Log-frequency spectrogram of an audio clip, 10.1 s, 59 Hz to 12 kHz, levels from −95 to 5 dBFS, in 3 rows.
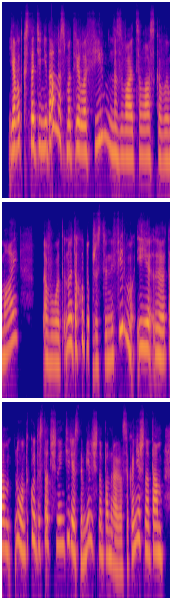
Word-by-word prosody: Я 220 +3 +7
вот, 255 +3 +1
кстати, 255 -1 +4
недавно 265 - +4
смотрела 215 -2 +2
фильм, 260 +6 -4
называется 185 -1 +1
"Ласковый 185 -2 -2
Май". 245 - -2 0.5
Вот, 155 -3 -2
ну, 250 +3 +3
это 240 -2 +2
художественный 170 - -6
фильм 335 - +1
и, 235 0 0
э, 195 -5 +2
там, 225 +2 -1
ну, 270 +1 0
он 220 -3 +2
такой 280 +7 -1
достаточно 245 +1 -3
интересный, 235 - -1
мне 220 +9 -2
лично 220 -6 -4
понравился. 145 -8 -3
Конечно, 225 -1 0
там 205 -2 +3
215 Hz, 160 wpm, -26 LUFS, 185-250 Hz, 0.5 s, Я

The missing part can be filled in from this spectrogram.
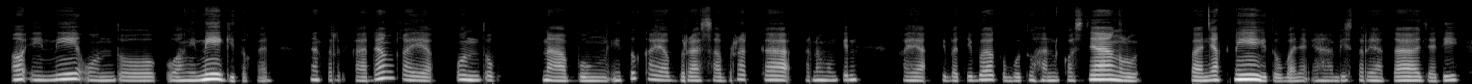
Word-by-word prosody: Oh 230 - +3
ini 215 +5 +2
untuk 180 -2 -5
uang 180 0 -2
ini, 235 +4 +9
gitu 165 -1 -9
kan. 180 - -13 0.4
Nah 210 - -1
terkadang 195 - -4
kayak 185 -6 -4 0.3
untuk 200 -3 -1 0.4
nabung 170 -2 -3
itu 190 +9 -8
kayak 205 -5 -5
berasa 180 0 -5
berat 225 -1 -8
Kak 205 -2 0
karena 195 +1 -5
mungkin 200 +2 -4 0.5
kayak 180 -2 -4 0.2
tiba-tiba 185 +4 -4
kebutuhan 180 +2 -7
kosnya 225 +5 +4
ngelu 175 -4 +1 0.6
banyak 185 +3 +1 0.2
nih 230 0 +12 0.2
gitu 165 - -12
banyak 160 +2 -7
yang 175 - -7
habis 180 +2 -10
ternyata, 185 0 -2
jadi 190 +5 -5
185 Hz, 130 wpm, -19 LUFS, 175-205 Hz, 0.6 s, nih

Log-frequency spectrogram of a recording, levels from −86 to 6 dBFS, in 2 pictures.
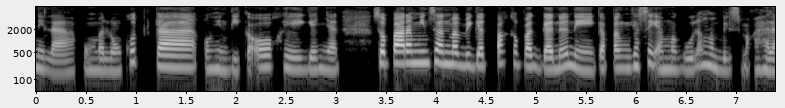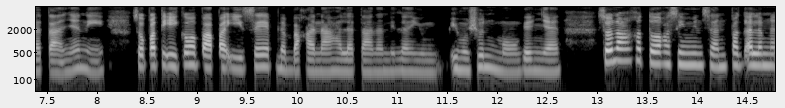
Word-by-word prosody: nila 165 -5 -3
kung 180 -1 -13
malungkot 175 - -6 0.2
ka, 210 -2 +6
kung 195 - -11
hindi 175 -1 -9
ka - - -5
okey 205 -3 -4
ganiyan. 185 -1 -6 0.3
So 270 -1 +2
parang 275 +1 +8
minsan 275 -1 +2
mabigat 235 -1 +1
pa 275 - -2
kapag 225 -5 -1
ganon 205 +4 +3
eh, 175 -2 +2
kapag 200 +1 -3
kasi 230 +5 -2
ang 190 0 -8
magulang 185 +5 -10
ang 215 -6 -9
bilis 175 +1 0
makahalata 170 -4 -4
niyan 190 +5 -6
eh, 160 0 -3 0.3
so 220 - -1
pati 230 0 +5
ikaw 250 +2 +1
mapapaisip 210 +1 +3
na 190 - -5
baka 170 0 -3
nahahalata 165 0 -5
na 160 - -9
nila 165 0 -10
'yung 160 -1 -13
emosyon 195 +2 -4
mo 160 -2 -10
ganiyan. 170 -2 -2 0.4
So 290 -1 +6
nakakatuwa 315 -4 +2
kasi 255 -1 +2
minsan 240 -3 -3
'pag 245 -1 -2
alam 240 0 +2
na 235 - -4
200 Hz, 185 wpm, -23 LUFS, 175-235 Hz, 0.4 s, parang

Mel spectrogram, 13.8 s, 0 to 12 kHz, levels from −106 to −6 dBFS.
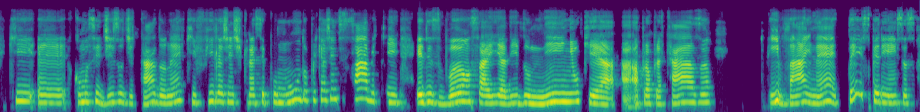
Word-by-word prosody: que, 240 -1 -2
eh, 195 -1 -3
como 215 +1 -2
se 220 +1 -3
diz 200 +4 -3
o 220 - -3
ditado, 185 +1 -1
né, 210 +7 -2
que 205 - -6
filho 230 +3 -5
a - - -1
gente 210 -1 -2
cresce 200 +1 -4
para 210 +1 -6
o 205 - -1
mundo 255 +6 -2
porque 260 0 -7
a - - -4
gente 290 +2 -6 0.2
sabe 290 -4 +5
que 205 -2 -3 0.3
eles 205 -1 +3
vão 225 +5 +4
sair, 195 -4 +2
ali, 180 +2 0
do 190 +1 0
ninho 225 +6 +3
que 195 - 0
é 170 - +3
a 155 -2 +5
a - - +3
própria 185 -2 -2
casa. 210 +2 +2 0.9
E 230 +6 +4
vai, 190 +4 +2
né, 195 +4 +1 0.2
ter 280 +12 -1
experiências 195 - -2
205 Hz, 165 wpm, -19 LUFS, 190-225 Hz, 0.9 s, sabe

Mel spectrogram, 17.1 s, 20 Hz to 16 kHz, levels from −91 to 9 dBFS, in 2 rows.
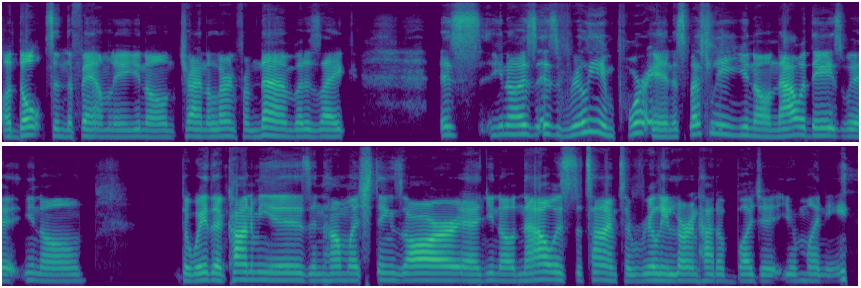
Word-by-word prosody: adults 195 +4 +3
in 185 -1 -7
the 175 - -7
family, 175 -2 0
you 180 +1 -4
know, 165 -1 -3
trying 180 -1 -1
to 170 - -7
learn 185 0 -3
from 175 0 -14
them, 190 -4 +4
but 180 0 -5
it's 180 -1 -7
like 180 0 -1 1.0
it's, 215 -1 +2
you 225 +2 -10
know, 230 0 +1
it's 235 -3 +1
it's 215 -1 -2
really 255 +9 -2
important, 195 -5 -1
especially, 240 +4 -1
you 210 0 -6
know, 180 -2 -2
nowadays 195 +1 +2
with, 175 -2 -3
you 190 - -10
know, 165 -1 -6 1.0
the 170 -2 -4
way 180 +3 +4
the 185 -1 +3
economy 195 +1 +2
is 185 -1 0
and 175 0 -10
how 180 +1 0
much 180 -1 +1
things 185 -3 -6
are, 180 0 +5
and, 170 -1 -1
you 185 - -4
know, 170 -1 -2
now 195 +3 +4
is 190 -2 +1
the 180 - -8
time 185 -2 +4
to 165 -1 -4
really 175 +1 +2
learn 175 0 0
how 170 0 -2
to 170 0 -9
budget 170 -2 -6
your 170 0 -11
money. 170 +2 -8
180 Hz, 185 wpm, -27 LUFS, 175-195 Hz, 1.0 s, are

